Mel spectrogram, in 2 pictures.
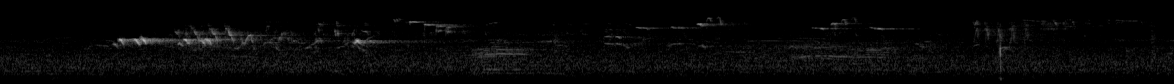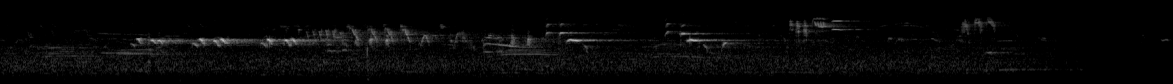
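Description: Thorn-tailed rayaditos calling: bursts of rapid, high chattering trills and sharp chirps, loudest about a second in and again about halfway through, over a faint steady hiss.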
